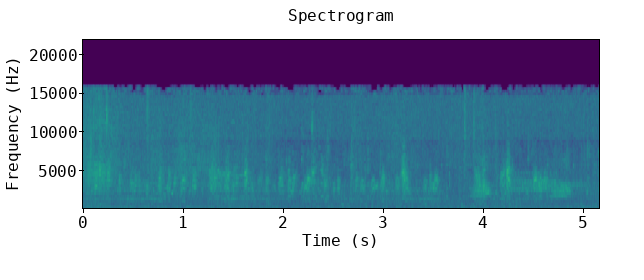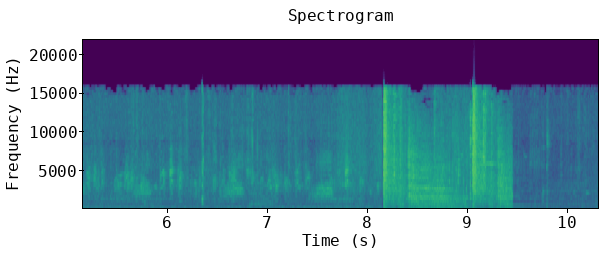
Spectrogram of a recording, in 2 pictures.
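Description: Ducks quacking in short, repeated calls over a steady low hum. About eight seconds in comes a loud, noisy burst with two sharp cracks roughly a second apart, ending abruptly.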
